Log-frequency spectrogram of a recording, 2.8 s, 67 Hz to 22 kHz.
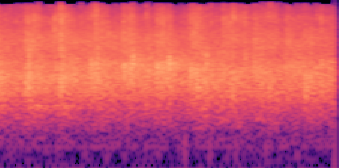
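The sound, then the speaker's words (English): An audience applauds steadily for a few seconds at Emmanuel's 175th anniversary celebration, a dense wash of many hands clapping at once, fairly loud, with no voices rising above it. “You can applaud you.”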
